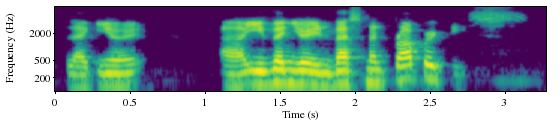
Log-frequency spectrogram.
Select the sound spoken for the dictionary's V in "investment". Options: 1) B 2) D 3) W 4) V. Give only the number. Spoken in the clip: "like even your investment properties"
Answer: 4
